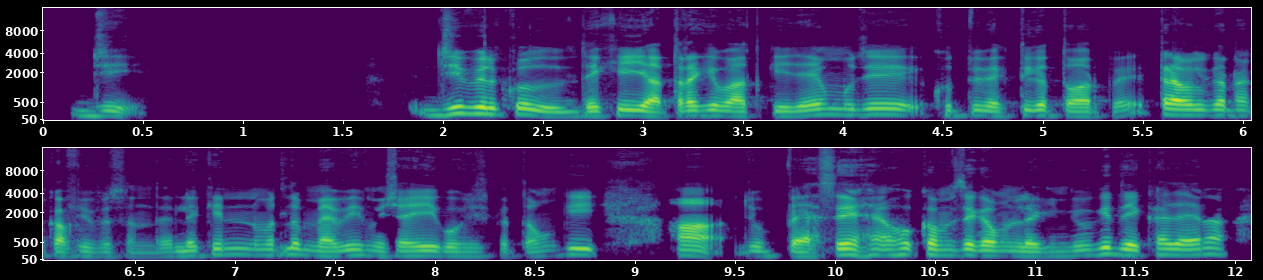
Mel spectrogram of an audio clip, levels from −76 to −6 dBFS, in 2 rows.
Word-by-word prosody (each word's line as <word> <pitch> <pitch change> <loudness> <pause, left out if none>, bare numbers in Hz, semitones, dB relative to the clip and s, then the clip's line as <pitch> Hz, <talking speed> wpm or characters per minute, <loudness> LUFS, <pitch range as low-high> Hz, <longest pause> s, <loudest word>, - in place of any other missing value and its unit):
जी। 120 -2 -8 1.4
जी 145 +6 0
बिल्कुल। 150 -10 +2
देखिए 115 +4 +1
यात्रा 125 0 +5
की 130 +1 -1
बात 115 -3 +2
की 115 - -4
जाए 130 +4 +2
मुझे 150 0 -3 0.3
खुद 130 - -9
भी 130 - -3
व्यक्तिगत 130 +3 -1
तौर 110 -1 +2
पे - - -6
ट्रेवल 140 -2 +6
करना 135 -1 -1
काफ़ी 120 - -1
पसंद 100 -2 -13
है 110 - -7
लेकिन 150 +6 -4
मतलब 145 +2 -3
मैं 115 0 +3
भी 135 - -2
हमेशा 120 -2 -3
यही 125 +1 +2
कोशिश 110 -2 -7
करता - - -9
हूँ 120 +3 -9
कि 150 -1 0 0.4
हाँ, 135 -1 +5
जो 120 - -7
पैसे 110 +8 +4
हैं 145 0 -1
वो 150 +3 0
कम 145 -3 +2
से 145 +2 +2
कम 125 -2 +2
लगें 115 0 -2
क्योंकि 135 +7 -1
देखा 145 0 +1
जाए 145 -1 +3
ना 160 0 -2
130 Hz, 215 wpm, -23 LUFS, 115-145 Hz, 1.4 s, ट्रेवल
